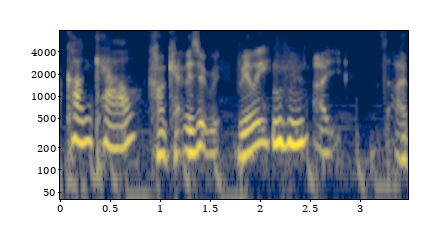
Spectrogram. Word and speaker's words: Kongkaw: conga do I say that right now it's konkow is it really mm-hmm I pulled it I've only only seen it but yeah so konkow mm-hmm or if you really want to like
